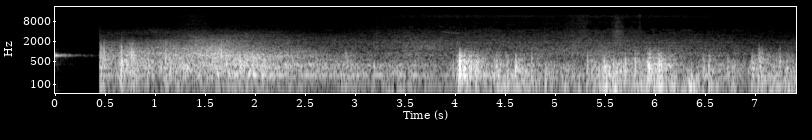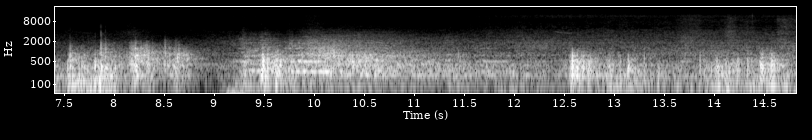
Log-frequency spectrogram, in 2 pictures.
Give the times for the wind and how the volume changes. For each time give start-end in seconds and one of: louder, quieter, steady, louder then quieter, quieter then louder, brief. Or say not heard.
0.0-14.7 steady.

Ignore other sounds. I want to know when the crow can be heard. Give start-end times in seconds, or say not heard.
not heard.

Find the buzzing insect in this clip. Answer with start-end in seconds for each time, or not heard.
9.1-14.7.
